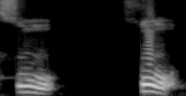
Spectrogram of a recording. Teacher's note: su di sini huruf shad, jadi dia tebal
